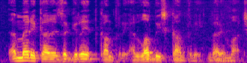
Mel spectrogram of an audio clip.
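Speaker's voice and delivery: put-on Israeli-accented speech. Retelling his own audition line, delivered in an Israeli accent. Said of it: "I basically did an Israeli accent".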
